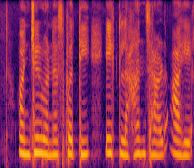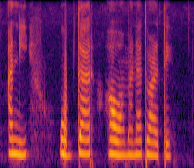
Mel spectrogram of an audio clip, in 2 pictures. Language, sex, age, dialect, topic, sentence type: Marathi, female, 25-30, Varhadi, agriculture, statement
